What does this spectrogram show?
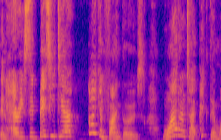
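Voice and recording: Reading aloud happens in a natural voice.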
